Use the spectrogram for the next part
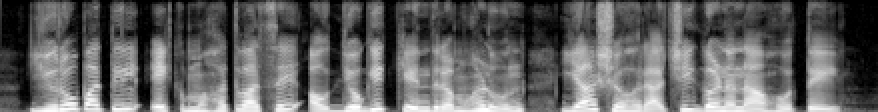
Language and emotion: Marathi, neutral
